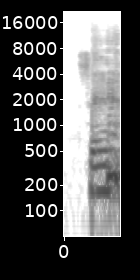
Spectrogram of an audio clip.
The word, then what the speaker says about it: salmon: off tin it's often same thing with salmon it's not salmon it's sam the l is silent in salmon the tea is silent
